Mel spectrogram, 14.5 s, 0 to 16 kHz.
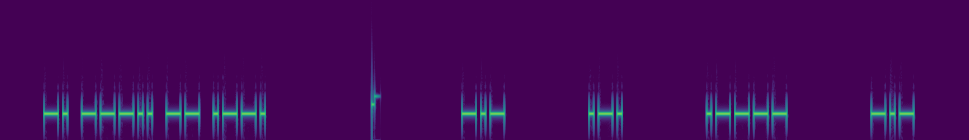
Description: Morse code, heard as a keyed tone, about 17 wpm, spaced as for 9 wpm, 700 Hz. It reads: N8MP KR1K
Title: USA Call Signs - 4 Characters - 6x Character Spacing - 17wpm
